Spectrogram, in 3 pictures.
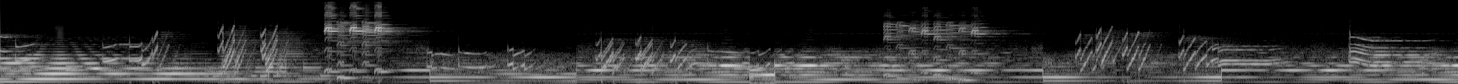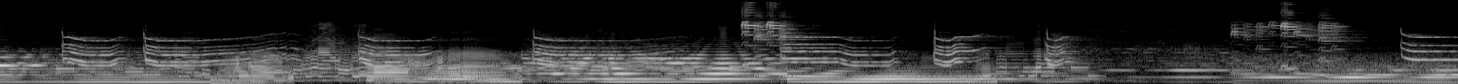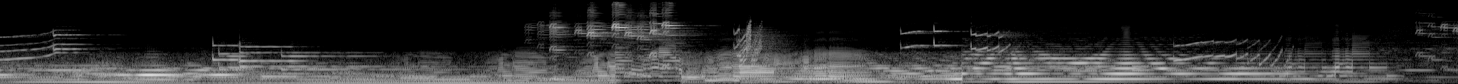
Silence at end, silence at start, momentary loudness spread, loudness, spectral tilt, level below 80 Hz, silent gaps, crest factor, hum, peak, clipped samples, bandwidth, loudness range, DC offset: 0 s; 0 s; 12 LU; -22 LUFS; -4 dB/octave; -42 dBFS; none; 18 dB; none; -6 dBFS; under 0.1%; over 20 kHz; 7 LU; under 0.1%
